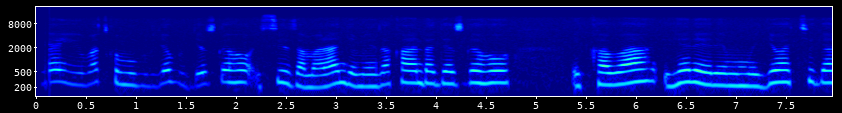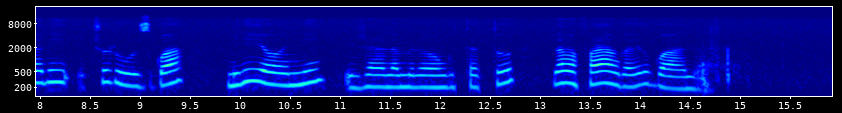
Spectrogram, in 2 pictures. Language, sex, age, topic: Kinyarwanda, male, 18-24, finance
